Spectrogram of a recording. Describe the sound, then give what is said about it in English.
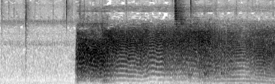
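After a second of near silence, a loud, drawn-out fart erupts, buzzing and sputtering with a wavering, rippling tone that carries on steadily to the end. “Have you ever had gas so bad that it affected the way you talked while you were farting?”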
